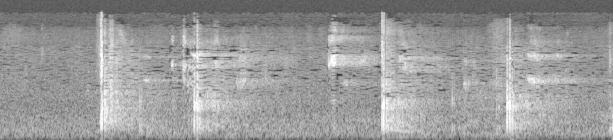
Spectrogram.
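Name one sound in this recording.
A tennis racket strikes a ball with sharp pops, back and forth.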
